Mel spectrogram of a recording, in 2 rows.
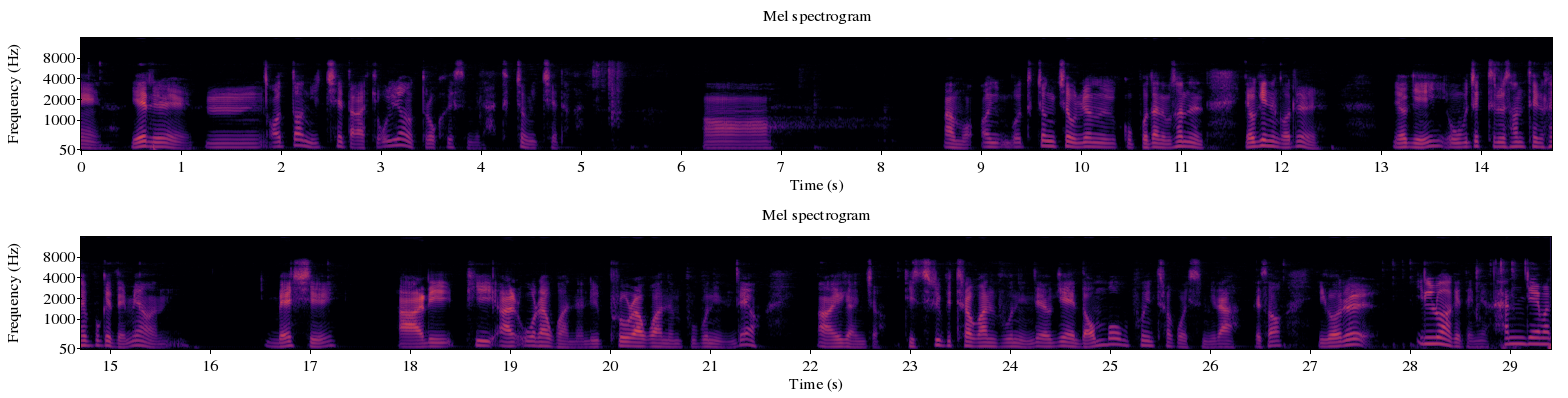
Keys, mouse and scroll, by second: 0.1 alt+middle click, 0.1 alt+right click, 2.3 alt+click, 2.3 alt+middle click, 2.3 alt+right click, 4.2 alt+click, 4.2 alt+middle click, 4.2 alt+right click, 5.7 alt+click, 5.7 alt+middle click, 16.8 click, 22.7 click, 26.4 click, 27.6 click, 27.8 click, 28.9 Return.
